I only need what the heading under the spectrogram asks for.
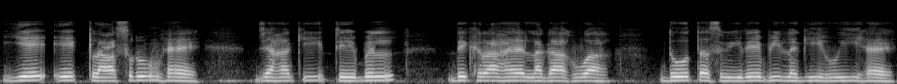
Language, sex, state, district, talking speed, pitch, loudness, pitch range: Hindi, female, Delhi, New Delhi, 125 wpm, 170 Hz, -15 LUFS, 165-180 Hz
